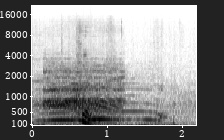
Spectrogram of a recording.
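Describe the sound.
A single cow moos on a farm, a long, low harmonic bellow that dips and bends in pitch midway before trailing off, heard on its own.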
